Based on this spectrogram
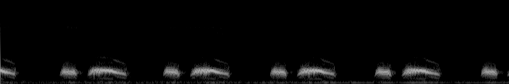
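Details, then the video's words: Spotted dove, a young bird prized for its voice, giving thổ-style cooing. Each cycle pairs a short coo with a longer, wavering one, repeated at a steady rhythm over a faint continuous high hiss. "Thổ Tơ Tốt Tiếng"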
